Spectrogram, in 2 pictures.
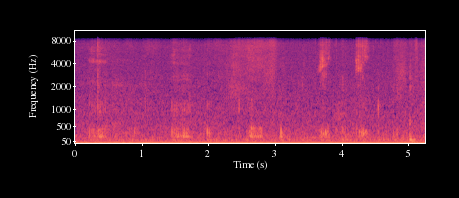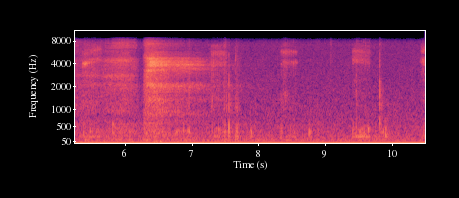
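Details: Male domestic cat snuggling on a lap indoors, purring in a low steady rumble under rustling and brief handling noises, with a sharper scrape near the middle.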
